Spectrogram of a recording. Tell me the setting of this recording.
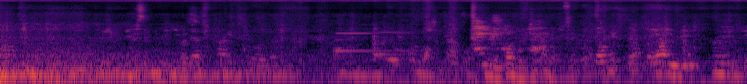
elevator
